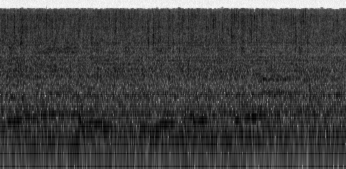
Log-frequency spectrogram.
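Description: Prawns and fish balls frying in sambal sauce in a pan, giving a steady sizzle.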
